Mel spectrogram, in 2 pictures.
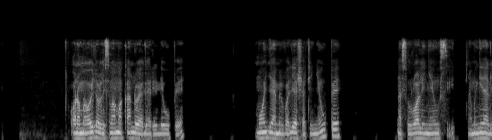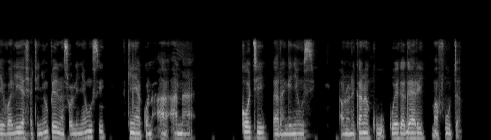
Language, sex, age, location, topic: Swahili, male, 18-24, Mombasa, finance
